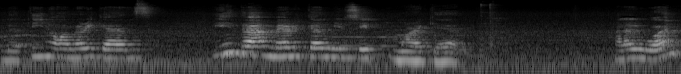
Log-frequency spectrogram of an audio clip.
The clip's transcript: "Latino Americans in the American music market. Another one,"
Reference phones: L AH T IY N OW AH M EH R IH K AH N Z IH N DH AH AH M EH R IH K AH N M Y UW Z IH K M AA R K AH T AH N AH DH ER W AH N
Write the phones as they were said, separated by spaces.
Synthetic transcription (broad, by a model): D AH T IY N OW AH M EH R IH K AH N S IH N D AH AH M EH R IH K AH N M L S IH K M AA R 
